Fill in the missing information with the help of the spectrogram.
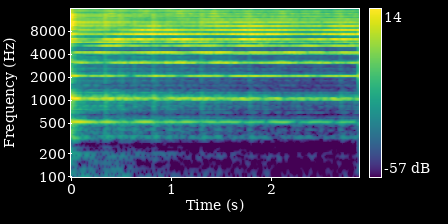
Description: FLNGHARPC5-L.wav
